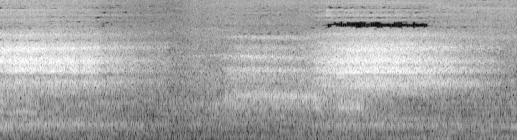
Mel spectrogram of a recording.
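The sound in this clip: Ujjayi yoga breathing, the audible ocean-like breath used in yoga practice: soft hissing, throaty air drawn in two long swells, one fading before a slight lull and the second rising again, with no talking.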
